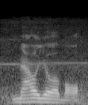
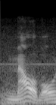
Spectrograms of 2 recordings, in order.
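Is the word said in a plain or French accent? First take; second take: French; plain. First: It is said in a mock French accent. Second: It is said in the speaker's plain accent.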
